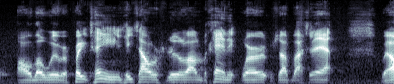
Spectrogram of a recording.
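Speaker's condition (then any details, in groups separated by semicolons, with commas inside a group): Parkinson's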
